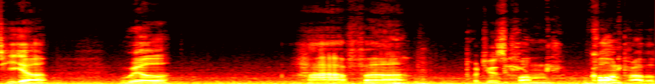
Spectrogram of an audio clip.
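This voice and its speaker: The pitch variation is ordinary. Audible room echo can be heard. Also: man. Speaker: travel vlogger. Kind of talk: casual road trip narration. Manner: loud.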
